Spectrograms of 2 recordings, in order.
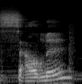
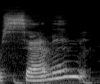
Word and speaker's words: salmon: And I made this little like charcuterie plate with different types of cheese and salmon. Or salmon? I heard you don't pronounce the L.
